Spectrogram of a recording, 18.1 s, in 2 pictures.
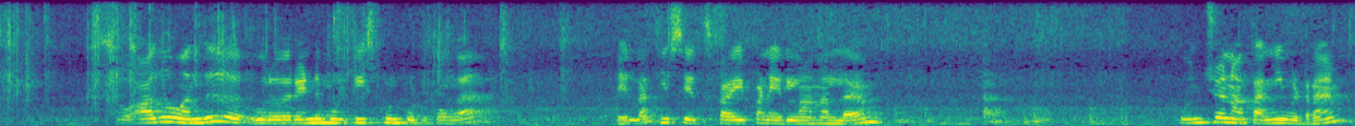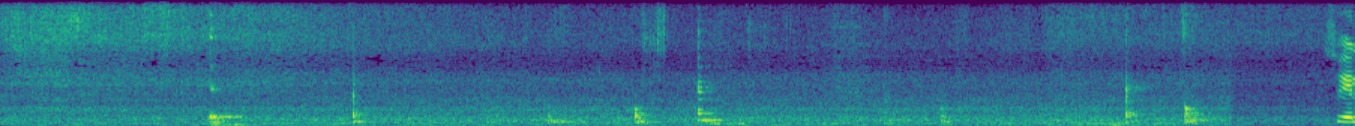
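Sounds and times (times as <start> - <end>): masala sizzling in oil: 0.0 - 18.0
spatula scraping and tapping pan: 5.3 - 7.5.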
